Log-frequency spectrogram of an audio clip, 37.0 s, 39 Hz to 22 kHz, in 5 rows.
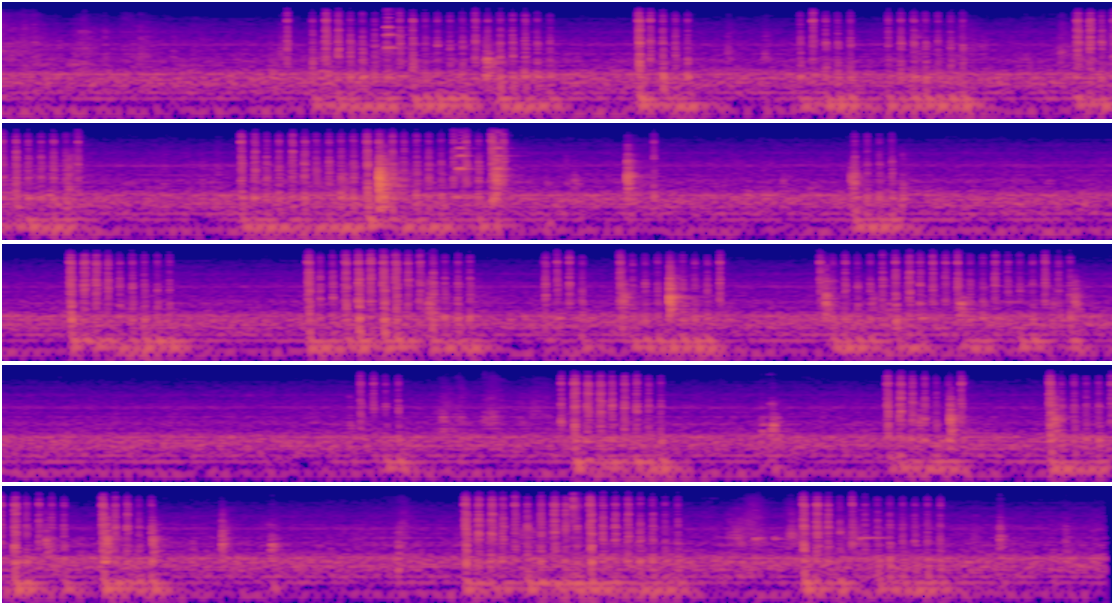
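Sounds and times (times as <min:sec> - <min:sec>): bursts of fast clicking: 0:01.9 - 0:04.7, 0:05.4 - 0:06.6, 0:07.2 - 0:08.0, 0:09.0 - 0:10.8, 0:13.1 - 0:13.5, 0:15.3 - 0:16.1, 0:16.9 - 0:19.7, 0:20.3 - 0:22.1, 0:24.6 - 0:25.0, 0:26.0 - 0:26.7, 0:28.1 - 0:30.8, 0:32.7 - 0:34.2, 0:35.0 - 0:36.0.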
